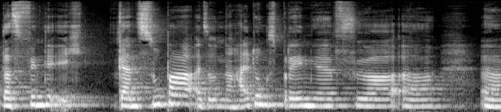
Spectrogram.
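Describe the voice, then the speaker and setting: A woman talks at a very slow pace with fairly even intonation. Room echo is audible around her voice. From Rhön region, Germany. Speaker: landscape conservation manager. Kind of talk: interview. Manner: halting, many fillers.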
